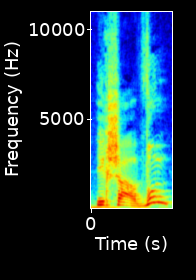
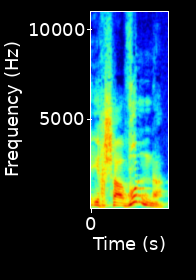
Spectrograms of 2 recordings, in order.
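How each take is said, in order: First: اخشاون drawn out, ending on a single n; light emphatic nun. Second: اخشاون drawn out with doubled n and final a; heavy emphatic nun. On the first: Teacher reciting light-nun forms, اخشاون ending in vowelless n. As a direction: slowly stop اخشاون on "-vun", no final a. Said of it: "با نون توکید خفیفه". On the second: Teacher reciting heavy-nun forms, اخشاون ending in -vunna. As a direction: slowly say اخشاون as "ikhshavunna". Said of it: "نون توکید ثقیله قطعی". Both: Shown as a demonstration.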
